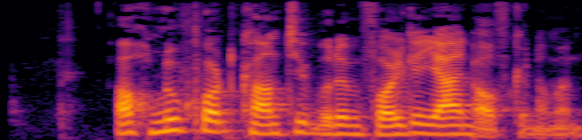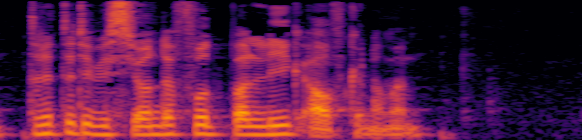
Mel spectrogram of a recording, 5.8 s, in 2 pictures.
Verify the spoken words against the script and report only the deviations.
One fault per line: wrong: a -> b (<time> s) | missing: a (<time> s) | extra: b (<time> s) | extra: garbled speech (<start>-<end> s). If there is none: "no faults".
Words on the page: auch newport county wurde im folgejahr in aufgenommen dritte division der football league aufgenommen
no faults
